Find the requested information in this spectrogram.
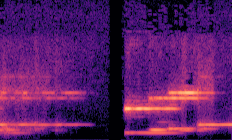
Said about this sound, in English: Okay, hold on. Okay, my phone was going off. My phone hasn't been working all day. And suddenly it's working.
